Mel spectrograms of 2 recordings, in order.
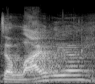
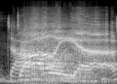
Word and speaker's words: Dahlia: Is it Is it Delilah? It's Dahlia. Dahlia.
